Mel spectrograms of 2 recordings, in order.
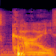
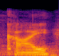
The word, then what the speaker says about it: Kai: I'm pronouncing it as Kai. Since I'm a German, we pronounce it my name there, Kai. It is K Tours or Kay, Kai Tours.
